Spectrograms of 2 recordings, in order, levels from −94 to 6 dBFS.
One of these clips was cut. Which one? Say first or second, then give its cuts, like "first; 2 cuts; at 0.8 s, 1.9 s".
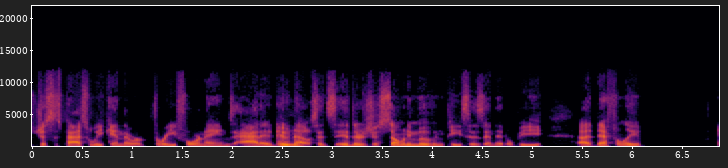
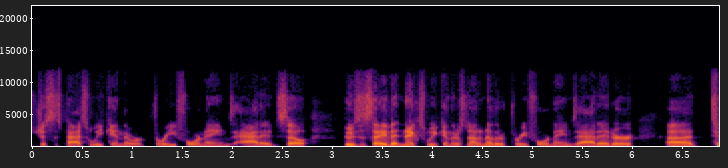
first; 1 cut; at 2.4 s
